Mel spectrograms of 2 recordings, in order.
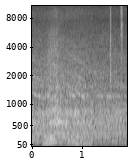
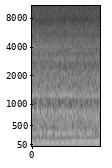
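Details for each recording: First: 1995 Chevy Lumina after sitting a year, exhaust reworked with turn-down tip: revs up cleanly and settles back smoothly without rasp or choking under light throttle; owner hopes restrictive muffler was the problem. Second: 1995 Chevy Lumina, being readied for the road after sitting about a year, started with the stock muffler removed (catalytic converter and resonator still fitted): steady, deep, loud idle with a throaty low rumble and even pulses.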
